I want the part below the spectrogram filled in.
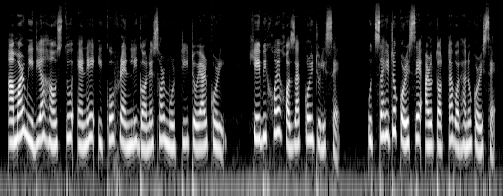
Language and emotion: Assamese, neutral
